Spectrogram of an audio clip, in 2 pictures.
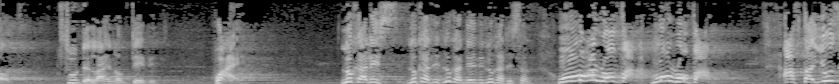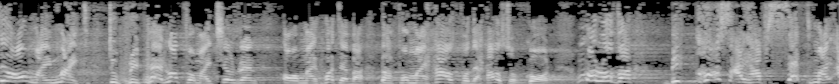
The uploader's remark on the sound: Preached at the Lighthouse Chapel International, Cornerstone Cathedral.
